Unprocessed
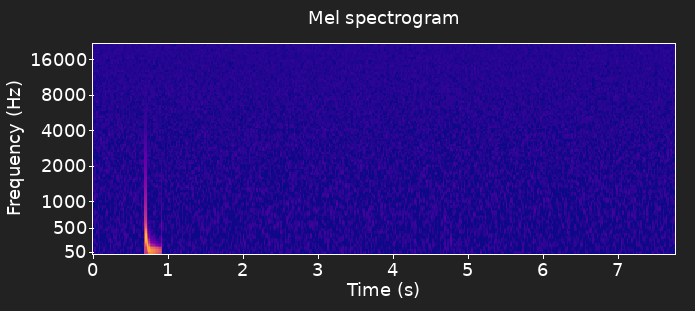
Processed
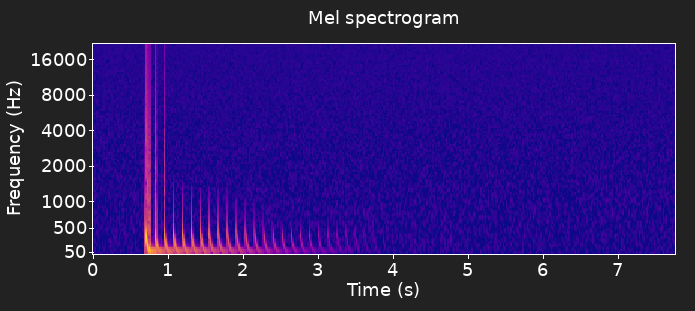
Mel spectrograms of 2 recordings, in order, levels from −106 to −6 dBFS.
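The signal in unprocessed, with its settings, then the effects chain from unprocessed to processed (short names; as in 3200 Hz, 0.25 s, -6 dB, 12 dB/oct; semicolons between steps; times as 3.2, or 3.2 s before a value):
kick drum length 0.21 s, from 450 Hz, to 68 Hz, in 61 ms, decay 0.33 s, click off, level -15 dB
analogue delay 0.121 s, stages 1024, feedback 76%, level -12 dB; in parallel at -9.5 dB: bit-crush 5-bit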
